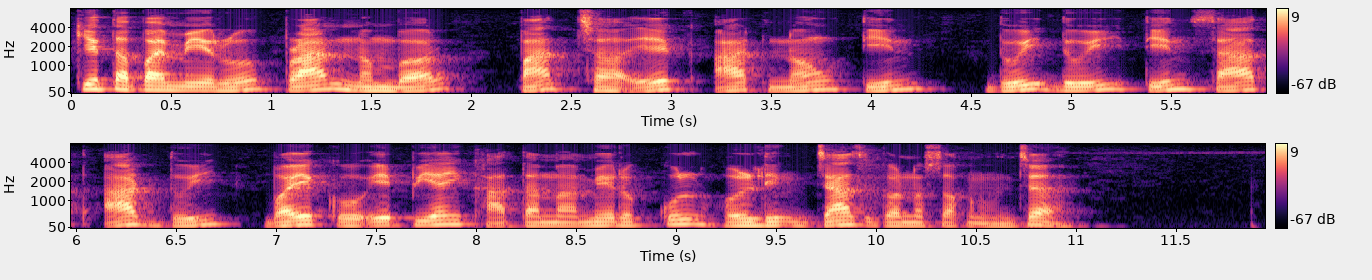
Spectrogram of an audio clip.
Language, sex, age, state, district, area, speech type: Nepali, male, 30-45, West Bengal, Kalimpong, rural, read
